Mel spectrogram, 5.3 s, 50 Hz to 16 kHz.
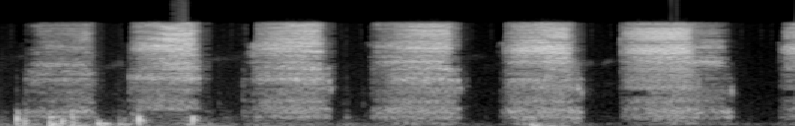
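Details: Barn owls in a nest box, early morning darkness of 28 February 2024, with food deliveries ongoing; a series of grating, airy screeches, each under a second, spaced evenly with brief silences.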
